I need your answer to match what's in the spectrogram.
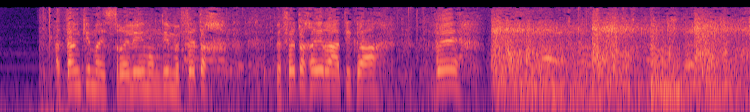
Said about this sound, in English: We never think about it, but those gates are there to protect the city, and when they're closed, they're big, heavy doors, so the tanks have to knock it down. You'll hear that, and the entry of the first Jewish liberating soldiers into the old city.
